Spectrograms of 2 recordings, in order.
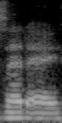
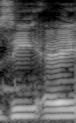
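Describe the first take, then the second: First: The letter Z is said as zed. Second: The letter Z is said as zee. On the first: "some users in the U K slash Commonwealth may pronounce it as" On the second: "Americans call him"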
